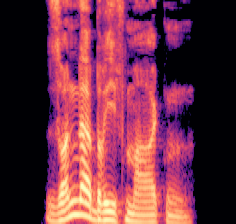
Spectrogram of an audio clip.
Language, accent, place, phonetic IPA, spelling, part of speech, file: German, Germany, Berlin, [ˈzɔndɐˌbʁiːfmaʁkn̩], Sonderbriefmarken, noun, De-Sonderbriefmarken.ogg
- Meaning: plural of Sonderbriefmarke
